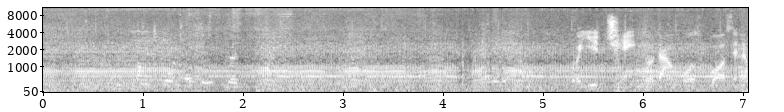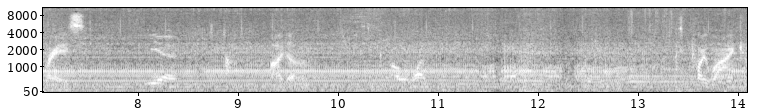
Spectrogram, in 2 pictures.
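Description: A car engine roars steadily at high speed.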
